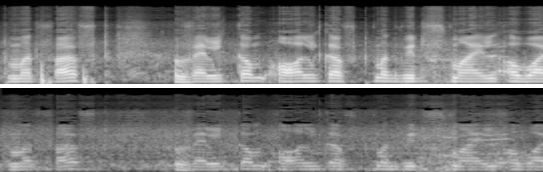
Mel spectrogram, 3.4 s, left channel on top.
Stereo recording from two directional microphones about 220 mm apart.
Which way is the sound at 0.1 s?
45° left (ahead or behind).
